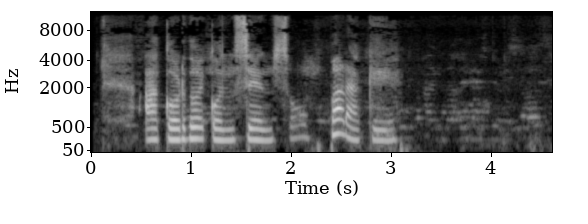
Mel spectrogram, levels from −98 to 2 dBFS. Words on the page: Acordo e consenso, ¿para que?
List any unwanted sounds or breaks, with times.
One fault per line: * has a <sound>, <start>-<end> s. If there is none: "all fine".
all fine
